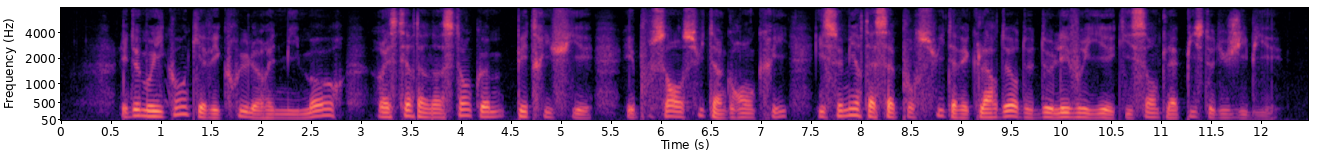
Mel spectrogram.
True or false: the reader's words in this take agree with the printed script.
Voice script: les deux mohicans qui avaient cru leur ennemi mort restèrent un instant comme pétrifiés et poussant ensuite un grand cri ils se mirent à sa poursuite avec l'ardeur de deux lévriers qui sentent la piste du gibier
true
